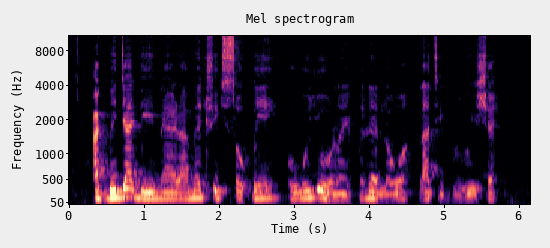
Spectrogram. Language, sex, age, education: Yoruba, male, 30-45, tertiary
